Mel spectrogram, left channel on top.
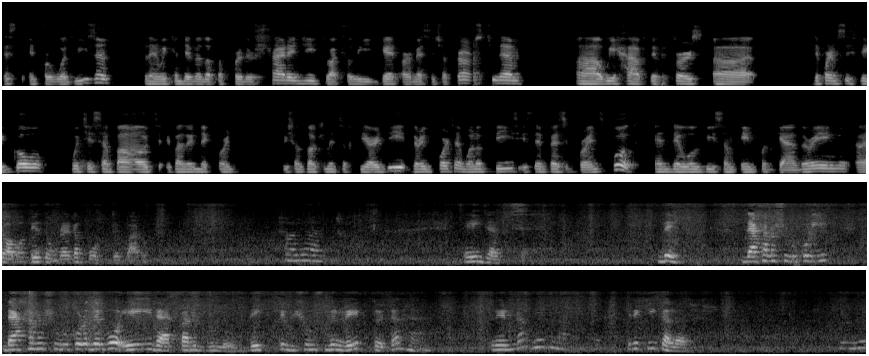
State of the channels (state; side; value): different; both; correlation 0.00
